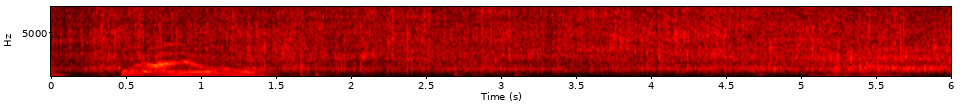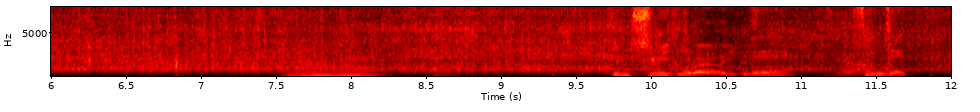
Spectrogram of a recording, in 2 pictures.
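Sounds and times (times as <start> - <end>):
food sizzling in a pan: 0.0 - 12.0
wooden spatulas stirring: 1.5 - 3.4, 8.3 - 10.3.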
